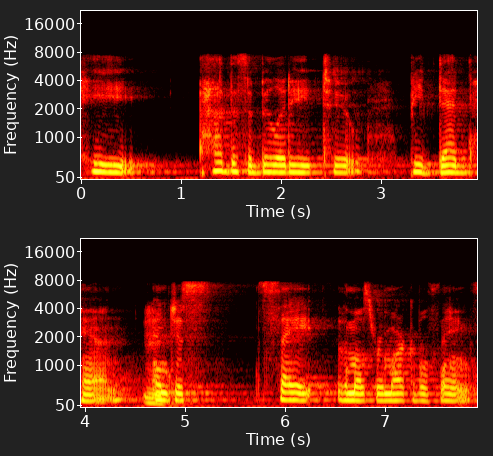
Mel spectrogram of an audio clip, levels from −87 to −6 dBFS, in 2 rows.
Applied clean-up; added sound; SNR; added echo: none; none; none; reverberation time 2.0 s.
